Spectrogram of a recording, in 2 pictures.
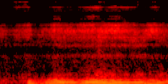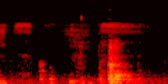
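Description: A long, low, rumbling snore from a sleeping dog, followed by softer snuffling breaths.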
